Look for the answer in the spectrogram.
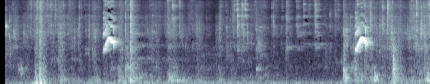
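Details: A hand-raised, DNA-sexed female cockatiel at an aviary in Redbank Plains, Queensland, Australia, gives two short, shrill chirps several seconds apart over soft rustling and tapping.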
